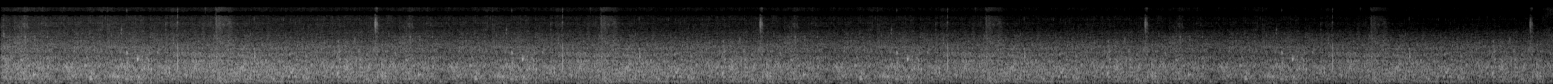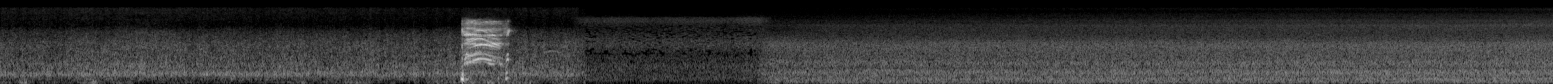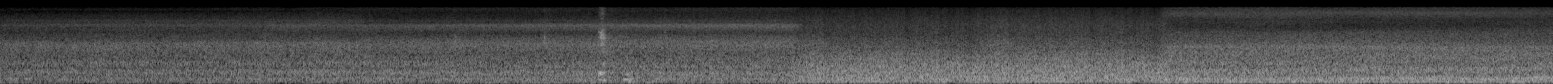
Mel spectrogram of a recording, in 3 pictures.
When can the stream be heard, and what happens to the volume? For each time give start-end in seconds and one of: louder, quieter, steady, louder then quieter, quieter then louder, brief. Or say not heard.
0.0-46.5 quieter then louder.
